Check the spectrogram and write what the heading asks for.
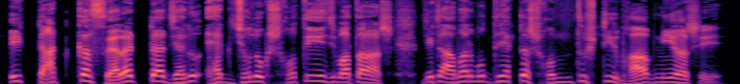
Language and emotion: Bengali, happy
